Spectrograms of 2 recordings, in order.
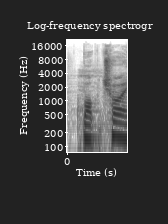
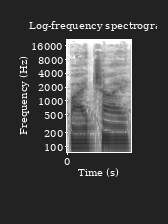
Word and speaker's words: bok choy: to kill me essentially bok choy instead of by chai ah is bok choy a Cantonese pronunciation I didn't even know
